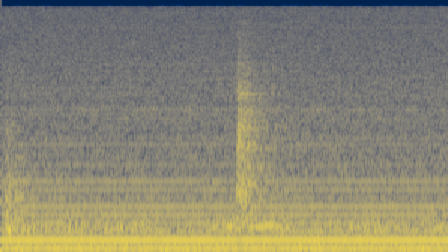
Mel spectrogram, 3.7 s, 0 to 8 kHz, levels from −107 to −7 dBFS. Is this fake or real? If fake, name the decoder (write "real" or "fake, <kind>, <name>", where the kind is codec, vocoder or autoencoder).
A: real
